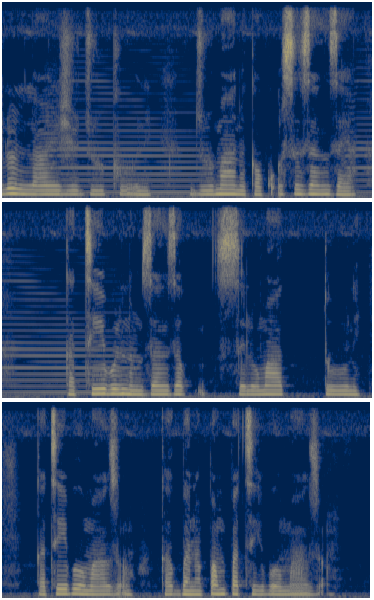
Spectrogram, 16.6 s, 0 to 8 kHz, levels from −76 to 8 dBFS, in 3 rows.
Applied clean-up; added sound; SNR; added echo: none; Bowed string instrument; 17 dB; none.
